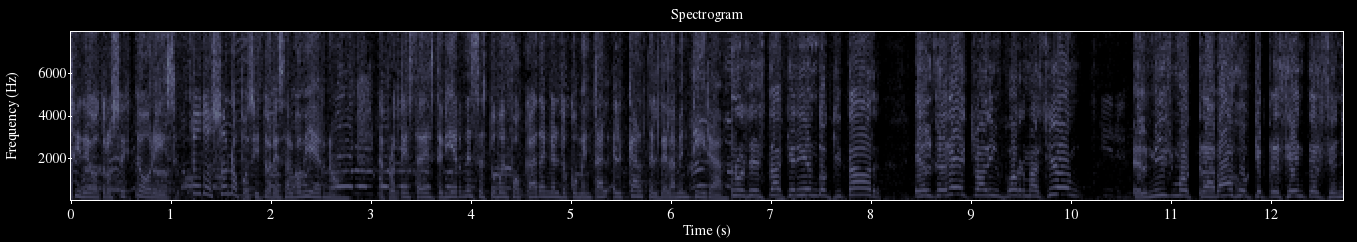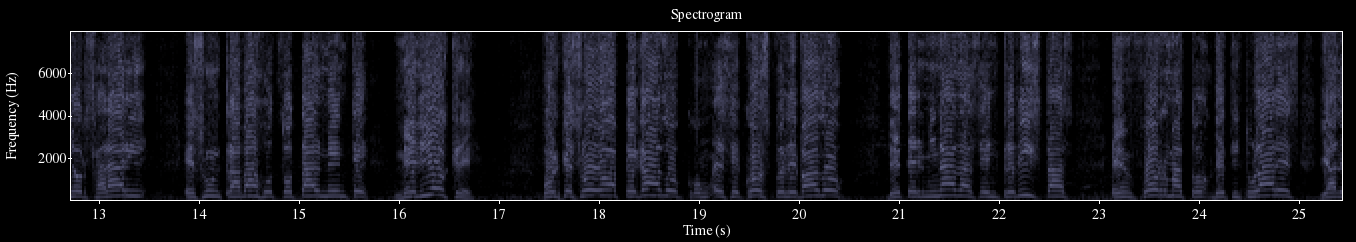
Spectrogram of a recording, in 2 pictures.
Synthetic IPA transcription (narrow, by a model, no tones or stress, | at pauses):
siðeot̪ɾosek̚t̪o̞ɾest̪o̞ðosːo̞no̞po̞sit̪o̞ɾesalɣo̞βjeɾnolapɾot̪est̪aðes̬t̪e̞βjeɾne̞sest̪uβoeɱfo̞kaðaeŋe̞ld̪o̞kumẽnt̪alelkaɾt̪eld̪e̞lament̪iɾanos̬est̪ake̞ɾjend̪okit̪aɾ | eld̪eɾet͡ʃoalaiɱfo̞ɾmasjo̞ŋ | elmizmot̪ɾaβaxo̞kepɾesent̪aelseɲo̞ɾsaɾaɾi | esunt̪ɾaβaxot̪ot̪almẽnt̪e | meðjokɾe | poɾkesoloapeɣaðokoŋe̞seko̞st̪oeleβaðo | d̪et̪eɾmĩnað̞asent̪ɾeβist̪aseɱfoɾmaoðet̪it̪ulaɾes | iaðe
